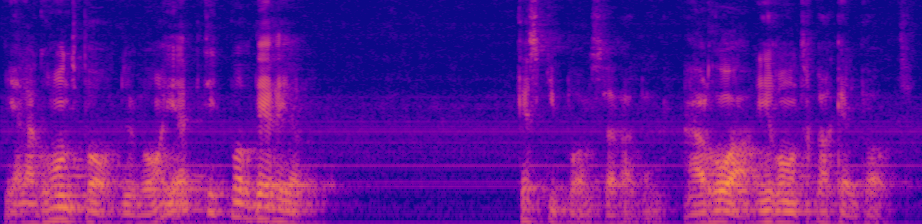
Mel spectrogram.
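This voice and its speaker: A rabbi from Tunisia gives a Torah lesson, telling the story in a lively way, acting out the dialogue and repeating the key phrases. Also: male voice, low-pitched, moderate pace, vocal fry, echoey room. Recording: dull lo-fi archive recording with faint hum.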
